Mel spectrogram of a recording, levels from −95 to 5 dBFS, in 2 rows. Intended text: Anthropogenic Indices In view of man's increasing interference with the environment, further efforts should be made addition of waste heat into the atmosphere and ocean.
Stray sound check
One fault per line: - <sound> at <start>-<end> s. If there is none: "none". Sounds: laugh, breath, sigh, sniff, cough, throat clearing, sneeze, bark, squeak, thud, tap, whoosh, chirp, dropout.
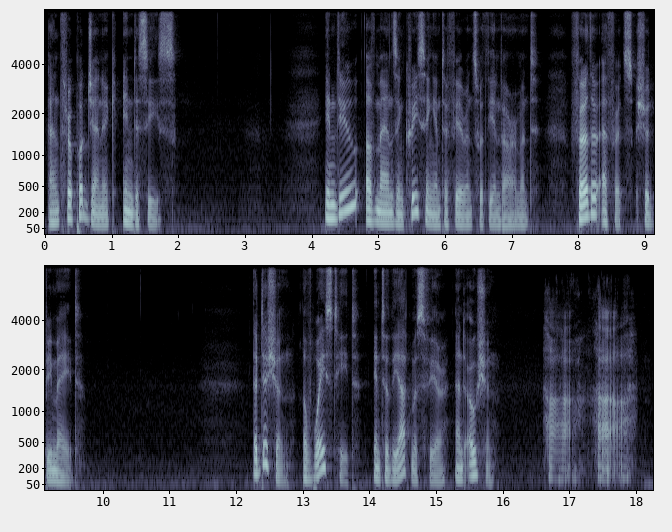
- laugh at 16.6-18.0 s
